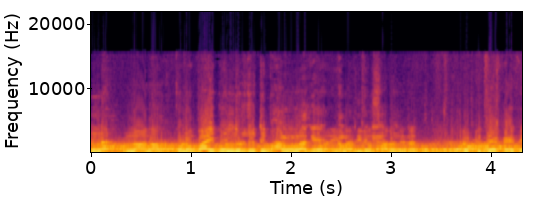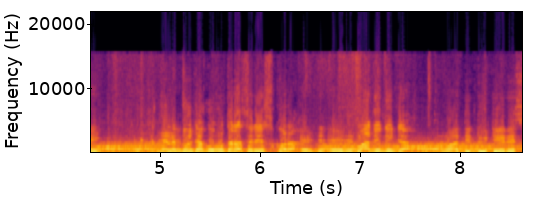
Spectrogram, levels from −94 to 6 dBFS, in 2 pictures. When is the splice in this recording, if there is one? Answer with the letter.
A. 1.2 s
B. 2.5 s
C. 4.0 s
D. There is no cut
B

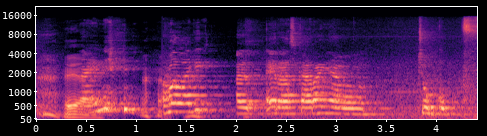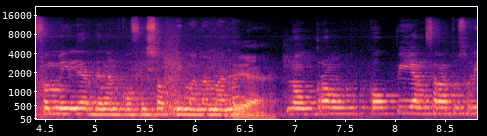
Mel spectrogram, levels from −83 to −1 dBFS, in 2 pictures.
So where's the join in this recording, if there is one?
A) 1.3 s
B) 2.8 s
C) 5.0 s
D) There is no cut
A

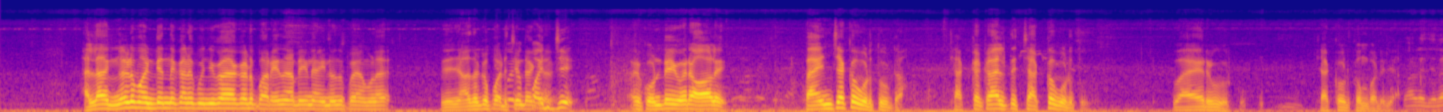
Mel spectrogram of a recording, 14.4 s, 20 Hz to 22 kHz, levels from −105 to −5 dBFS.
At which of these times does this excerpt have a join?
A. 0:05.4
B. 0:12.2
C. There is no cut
A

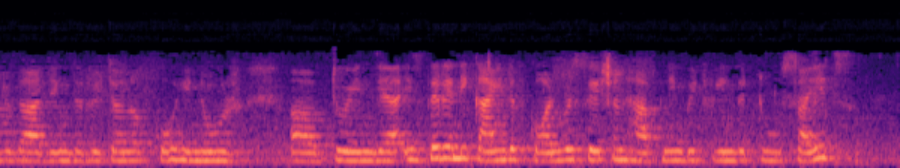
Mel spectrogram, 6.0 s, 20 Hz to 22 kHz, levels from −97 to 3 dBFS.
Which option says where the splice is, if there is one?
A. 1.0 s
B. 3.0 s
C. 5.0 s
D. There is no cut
D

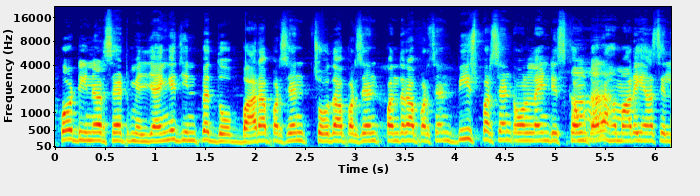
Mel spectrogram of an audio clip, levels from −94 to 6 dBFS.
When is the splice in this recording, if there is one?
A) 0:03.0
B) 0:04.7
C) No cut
C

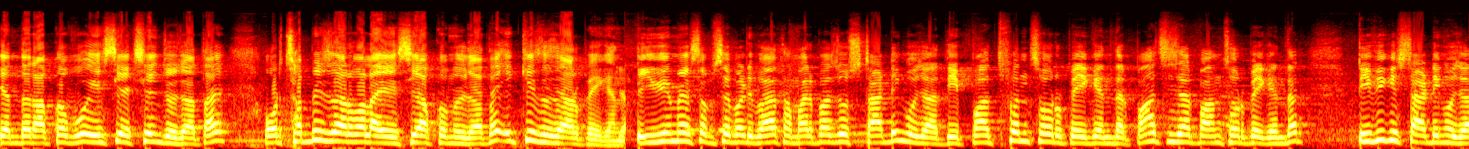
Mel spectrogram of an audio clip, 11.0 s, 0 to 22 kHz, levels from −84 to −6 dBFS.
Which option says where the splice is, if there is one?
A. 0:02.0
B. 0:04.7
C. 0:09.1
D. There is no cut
B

